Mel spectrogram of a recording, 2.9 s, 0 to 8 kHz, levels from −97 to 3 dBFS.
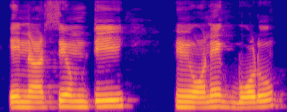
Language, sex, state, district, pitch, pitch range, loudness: Bengali, male, West Bengal, Dakshin Dinajpur, 150 Hz, 140-160 Hz, -15 LUFS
